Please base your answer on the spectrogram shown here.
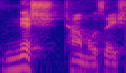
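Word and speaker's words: nixtamalization: And the X is actually sh. So, it's nish tomalization.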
